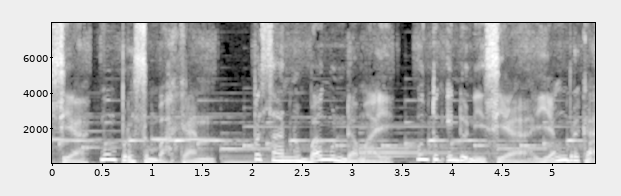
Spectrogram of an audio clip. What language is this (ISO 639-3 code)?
ind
